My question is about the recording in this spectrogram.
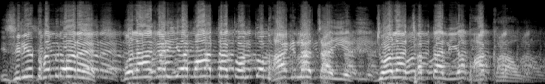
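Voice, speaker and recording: A man preaching at a religious gathering, telling a funny story with animated voices and shouted punchlines before giving advice. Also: extremely high pitch, normal speed. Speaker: maulana preacher. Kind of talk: jalsa sermon with comic storytelling. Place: outdoor religious gathering with crowd.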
